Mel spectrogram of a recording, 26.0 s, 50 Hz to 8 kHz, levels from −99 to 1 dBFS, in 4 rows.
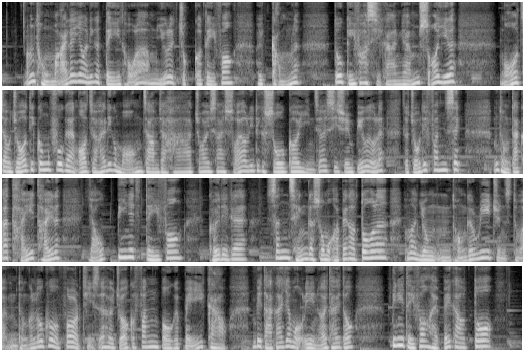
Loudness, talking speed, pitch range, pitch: -20 LUFS, 380 characters per minute, 140-195 Hz, 160 Hz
